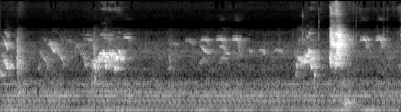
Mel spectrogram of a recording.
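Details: Several parakeets singing: quick chirps and short warbled notes, some rising and some falling, in loose clusters with brief pauses, over a steady low electrical hum and a faint background hiss.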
